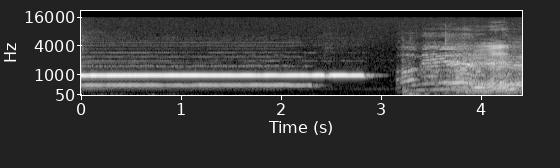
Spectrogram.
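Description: Ocarina duet holding its final note, two steady pitches an octave apart, which end one after the other between about two and a half and three seconds in. After a brief gap, audience voices break out in the last second.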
